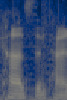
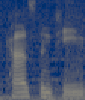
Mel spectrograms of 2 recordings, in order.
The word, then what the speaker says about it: Constantine: getting fighters like Constantine it is pronounced constant time I guess I did my research not a Constantine Constantine so that'd be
